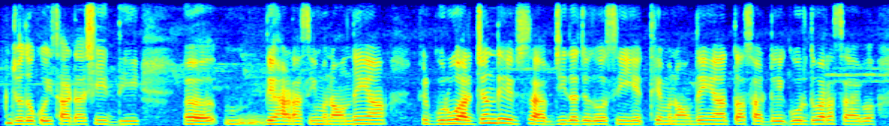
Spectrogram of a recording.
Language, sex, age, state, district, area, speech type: Punjabi, female, 30-45, Punjab, Patiala, urban, spontaneous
